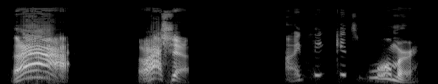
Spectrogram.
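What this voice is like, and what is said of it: Imitates another person's voice. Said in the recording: “This is my impression of Hitler.”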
